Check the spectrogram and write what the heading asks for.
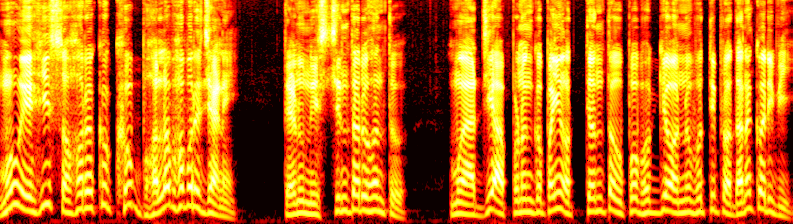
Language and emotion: Odia, happy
